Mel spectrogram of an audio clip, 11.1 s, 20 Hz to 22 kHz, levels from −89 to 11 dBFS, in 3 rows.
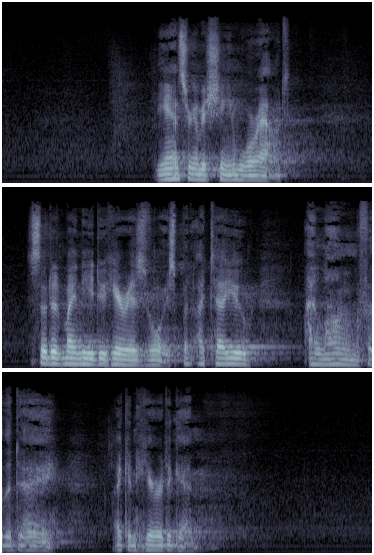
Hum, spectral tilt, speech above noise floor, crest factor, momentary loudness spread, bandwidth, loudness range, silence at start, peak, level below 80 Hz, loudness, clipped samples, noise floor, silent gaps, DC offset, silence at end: none; -4 dB/octave; 39 dB; 22 dB; 17 LU; 16 kHz; 8 LU; 1.55 s; -6 dBFS; -70 dBFS; -25 LUFS; under 0.1%; -63 dBFS; none; under 0.1%; 1.55 s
